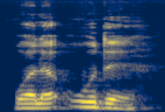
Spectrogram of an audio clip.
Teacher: حمزہ کو دال کے ساتھ ملانا ہے، دال حروف قلقلہ سے قلقلہ کریں گے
